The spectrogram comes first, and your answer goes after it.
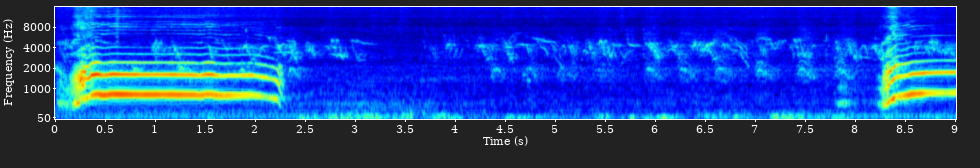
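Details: A coyote howls behind a house in Cypress, California, on April 21, 2025: a long, steady howl that breaks off abruptly, then another begins.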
